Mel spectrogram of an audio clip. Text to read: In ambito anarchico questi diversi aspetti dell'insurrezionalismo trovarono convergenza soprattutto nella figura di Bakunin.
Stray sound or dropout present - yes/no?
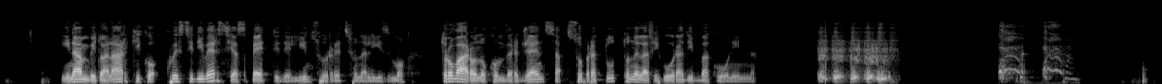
yes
